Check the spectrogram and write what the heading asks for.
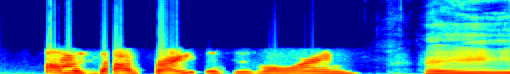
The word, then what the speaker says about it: Amistad: So how do you pronounce the name? Amistad or Amistad? Amistad.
